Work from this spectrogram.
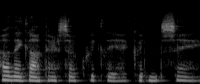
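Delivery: ordinary delivery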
